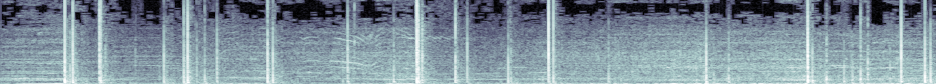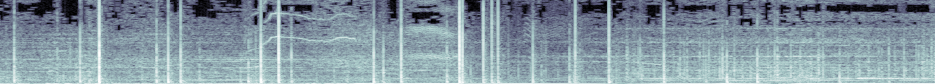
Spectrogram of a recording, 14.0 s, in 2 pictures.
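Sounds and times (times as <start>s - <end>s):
fireworks bursting: 0.3s - 14.0s.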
